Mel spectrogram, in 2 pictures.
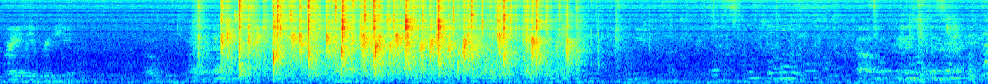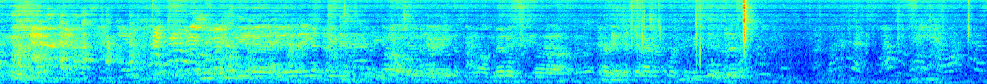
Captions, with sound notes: we greatly appreciate it. (hands clapping) (graduates chattering) (graduates laughing)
